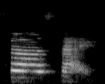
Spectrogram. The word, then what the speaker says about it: Thursday: notice that as well i put my tongue in between my teeth to make that sound at the start thursday the next one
